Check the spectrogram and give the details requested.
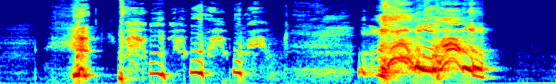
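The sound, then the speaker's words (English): A quick run of five or six sharp hiccups, each a short clipped gulp, followed by a longer, louder voiced sound trailing off into quiet. “I don't know what's more ridiculous right now, my hiccups or your actual real fake frustration.”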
